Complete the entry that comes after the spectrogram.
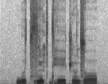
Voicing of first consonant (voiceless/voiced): voiced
